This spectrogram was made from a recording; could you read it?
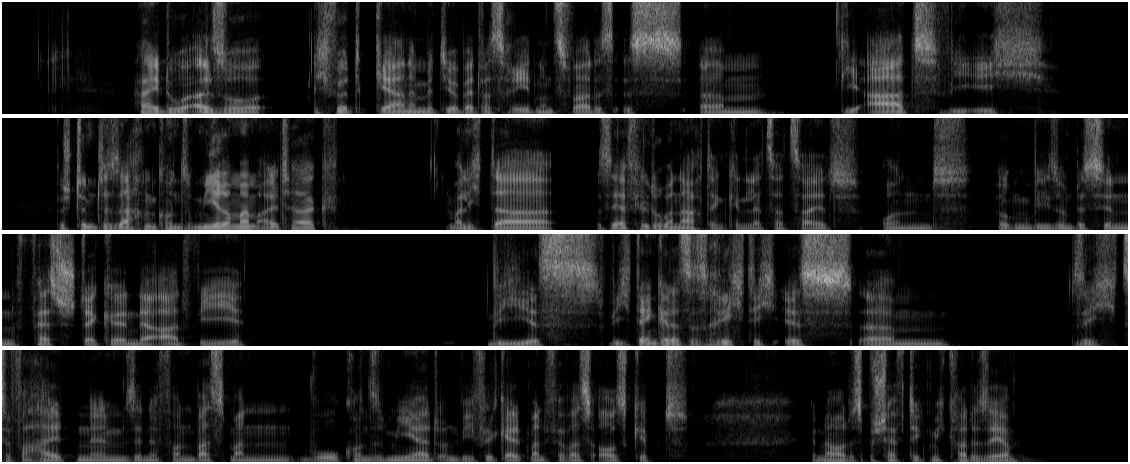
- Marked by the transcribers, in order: none
- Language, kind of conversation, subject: German, advice, Wie kann ich im Alltag bewusster und nachhaltiger konsumieren?
- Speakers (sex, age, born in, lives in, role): female, 30-34, Germany, Germany, advisor; male, 25-29, Germany, Germany, user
